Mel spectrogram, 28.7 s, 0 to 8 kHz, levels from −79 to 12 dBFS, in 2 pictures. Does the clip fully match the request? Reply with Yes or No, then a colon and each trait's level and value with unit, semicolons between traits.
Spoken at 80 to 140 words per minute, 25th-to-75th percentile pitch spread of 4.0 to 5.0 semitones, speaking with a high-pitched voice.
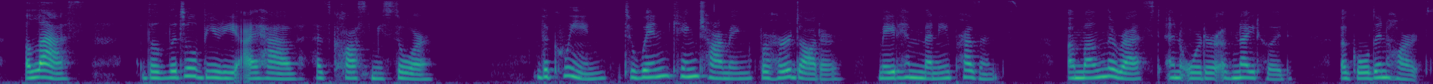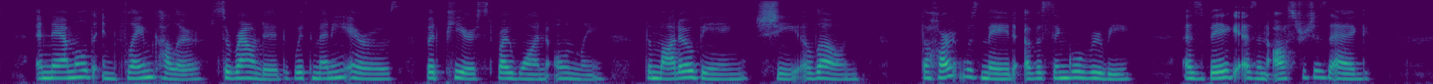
No: slow, 135 wpm; average, 2.9 semitones; high, 210 Hz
